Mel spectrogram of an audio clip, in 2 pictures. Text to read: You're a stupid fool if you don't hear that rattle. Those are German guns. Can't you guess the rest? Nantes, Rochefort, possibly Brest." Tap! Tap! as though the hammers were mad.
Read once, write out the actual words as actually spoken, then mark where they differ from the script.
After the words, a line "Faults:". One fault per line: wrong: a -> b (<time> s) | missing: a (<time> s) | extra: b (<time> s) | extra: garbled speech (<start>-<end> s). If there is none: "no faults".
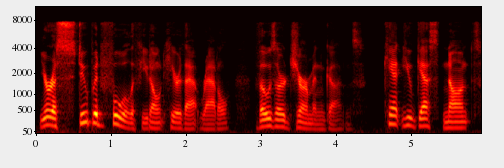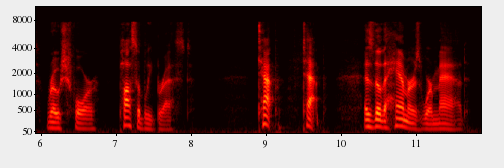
You're a stupid fool if you don't hear that rattle. Those are German guns. Can't you guess? Nantes, Rochefort, possibly Brest." Tap! Tap! as though the hammers were mad.
Faults:
missing: the rest (5.3 s)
